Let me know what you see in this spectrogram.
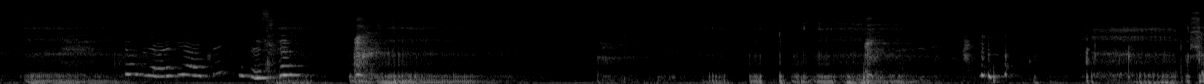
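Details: Sleeping dog snoring with eyes open and blinking; owner wonders if it is a seizure. Irregular snorting, groaning snores with whistly, squeaky breath noises and some room sounds.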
